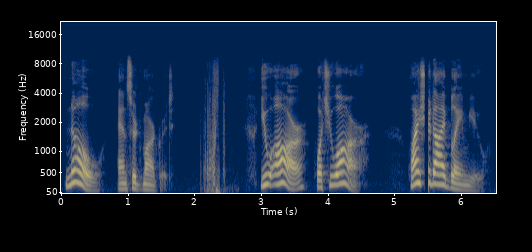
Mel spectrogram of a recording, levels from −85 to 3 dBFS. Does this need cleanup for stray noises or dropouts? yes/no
yes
